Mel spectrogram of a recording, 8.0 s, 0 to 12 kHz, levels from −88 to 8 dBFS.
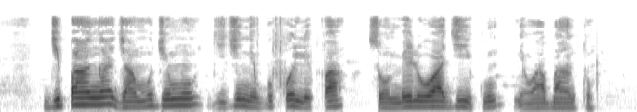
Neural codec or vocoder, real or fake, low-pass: none; real; 7.2 kHz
